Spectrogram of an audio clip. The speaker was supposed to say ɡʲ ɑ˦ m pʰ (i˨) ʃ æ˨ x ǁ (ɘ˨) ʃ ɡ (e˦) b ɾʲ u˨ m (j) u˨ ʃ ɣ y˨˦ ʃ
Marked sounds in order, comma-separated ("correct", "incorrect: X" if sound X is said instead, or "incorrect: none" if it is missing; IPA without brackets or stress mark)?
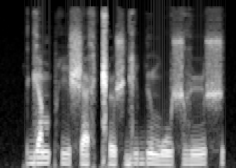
correct, incorrect: ø˨, incorrect: i˦, incorrect: w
